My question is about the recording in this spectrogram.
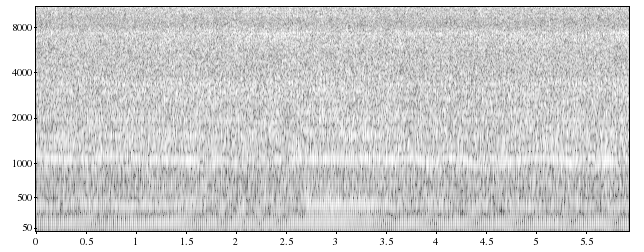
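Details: Coleman Powermate 7000 generator, 18 HP twin L-head, 3600 rpm, revived non-runner after carb cleaning and fuel filter, on choke, primed with gas down carb: steady low drone with even beat, no knocks or stumbles; running smoothly.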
